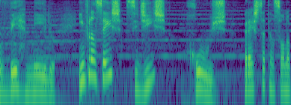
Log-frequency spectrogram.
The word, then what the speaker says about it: rouge: Em francês se diz rouge. Presta atenção na pronúncia. Rouge. O R vem lá do fundo da garganta, sabe? E o final tem aquele somado que lembra a palavra garagem.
